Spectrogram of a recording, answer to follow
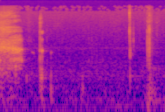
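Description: A brief breath at the very start, then near silence with a couple of faint clicks.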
